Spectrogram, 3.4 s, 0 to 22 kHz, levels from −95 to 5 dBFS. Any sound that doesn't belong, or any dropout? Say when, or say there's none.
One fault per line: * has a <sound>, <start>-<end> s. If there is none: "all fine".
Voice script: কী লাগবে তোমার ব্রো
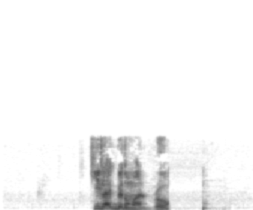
all fine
